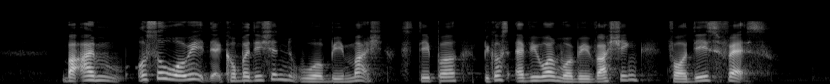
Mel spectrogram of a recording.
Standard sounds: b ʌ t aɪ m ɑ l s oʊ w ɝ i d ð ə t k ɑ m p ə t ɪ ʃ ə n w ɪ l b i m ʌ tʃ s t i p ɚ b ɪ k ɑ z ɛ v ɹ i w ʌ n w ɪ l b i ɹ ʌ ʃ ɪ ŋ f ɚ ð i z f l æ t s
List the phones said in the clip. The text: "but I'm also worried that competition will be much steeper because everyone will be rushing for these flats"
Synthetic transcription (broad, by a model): b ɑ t aɪ m ɑ l s oʊ w ɝ i d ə t k ɑ m p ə t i ʃ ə n w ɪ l b i m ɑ tʃ s t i p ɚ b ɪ k ɑ s ɛ v ɹ i w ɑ n w ɪ l b i ɹ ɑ ʃ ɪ ŋ f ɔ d i s f ɛ t s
